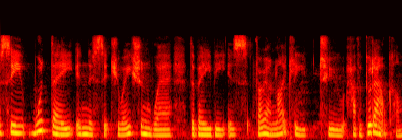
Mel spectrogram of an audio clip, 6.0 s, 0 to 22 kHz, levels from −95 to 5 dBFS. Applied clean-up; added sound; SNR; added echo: none; none; none; none.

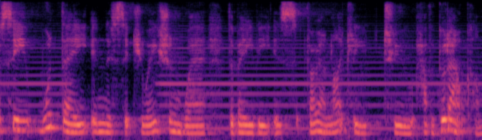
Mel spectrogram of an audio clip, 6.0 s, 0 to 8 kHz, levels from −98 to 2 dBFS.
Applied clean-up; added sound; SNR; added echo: none; Bowed string instrument; 19 dB; reverberation time 0.8 s.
